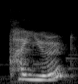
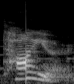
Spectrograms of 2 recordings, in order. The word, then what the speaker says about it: tired: For example, she teaches her students on Instagram to pronounce these words as tired and fire. Every native speaker and teacher can tell you that these words are pronounced as tired, fire, not tired and fire.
